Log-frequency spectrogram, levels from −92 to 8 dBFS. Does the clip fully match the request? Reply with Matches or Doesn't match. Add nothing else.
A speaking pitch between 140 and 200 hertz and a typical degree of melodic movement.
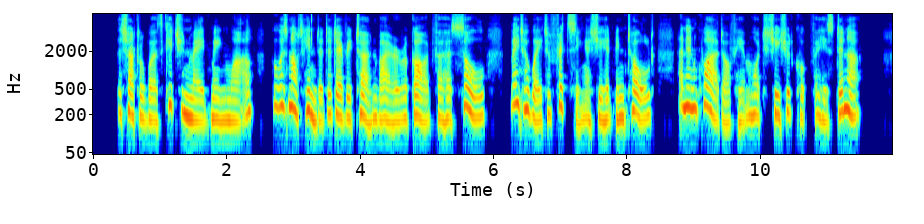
Matches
